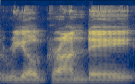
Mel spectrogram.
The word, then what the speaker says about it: Rio Grande: Like the Rio Grande in Texas, I think that's what it's called. Um or Rio Grand, depending on who you are and how you pronounce it.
